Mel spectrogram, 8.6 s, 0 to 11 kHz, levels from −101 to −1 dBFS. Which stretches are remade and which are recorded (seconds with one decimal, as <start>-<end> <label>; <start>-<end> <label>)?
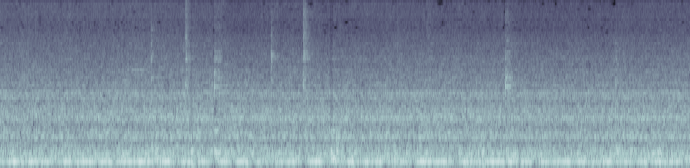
0.0-8.6 recorded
